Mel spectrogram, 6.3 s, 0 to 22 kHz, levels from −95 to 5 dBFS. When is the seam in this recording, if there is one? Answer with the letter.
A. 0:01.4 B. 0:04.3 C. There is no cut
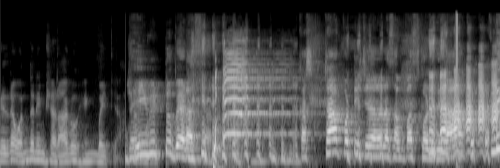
A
